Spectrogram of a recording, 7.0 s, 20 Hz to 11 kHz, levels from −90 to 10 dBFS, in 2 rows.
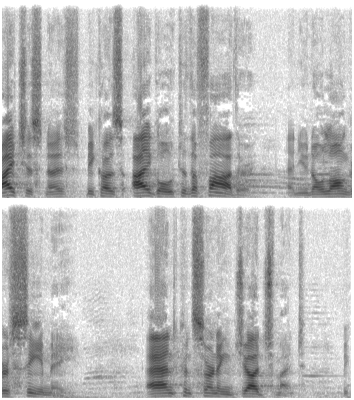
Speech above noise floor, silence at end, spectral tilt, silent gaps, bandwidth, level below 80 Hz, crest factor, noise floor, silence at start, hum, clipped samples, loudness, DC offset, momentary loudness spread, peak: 30 dB; 0 s; -1 dB/octave; none; 11 kHz; -62 dBFS; 18 dB; -50 dBFS; 0 s; none; under 0.1%; -19 LUFS; under 0.1%; 20 LU; -2 dBFS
